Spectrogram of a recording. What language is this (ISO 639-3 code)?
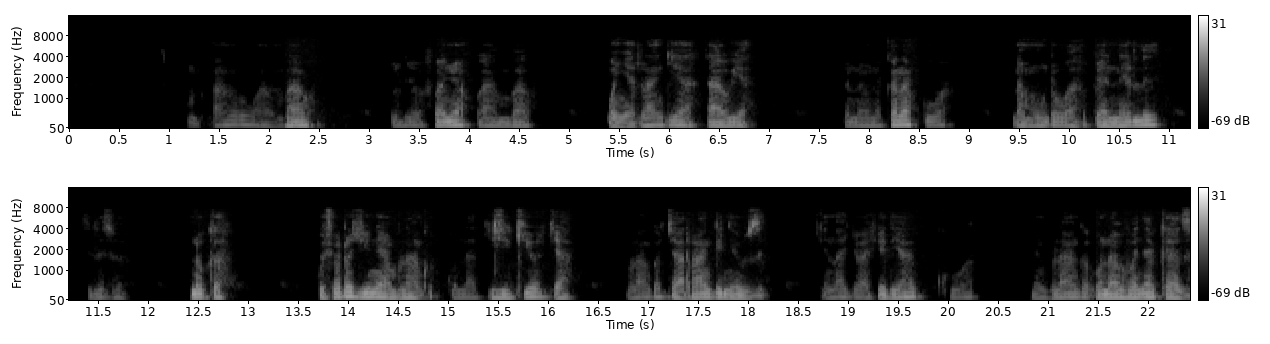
swa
